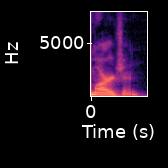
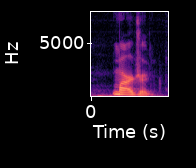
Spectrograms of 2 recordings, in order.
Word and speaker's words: margarine: It's It's actually margin, right? Margarine. Margarine. Am I saying it right? You said margin at first. Margin.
